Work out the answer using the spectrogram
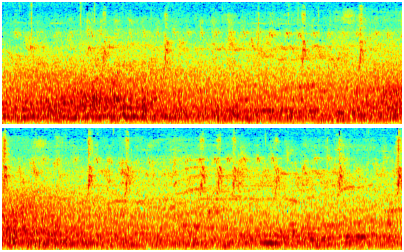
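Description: Small birds chirping nearby: many short, high, scattered chirps, over a steady background rush of outdoor noise.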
